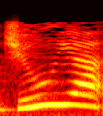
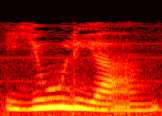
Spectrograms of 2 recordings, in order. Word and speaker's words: Julia: lo and then we have the J which is pronounced like the English Y. So it's not Julia like in English. It's Ulia. Ulia.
